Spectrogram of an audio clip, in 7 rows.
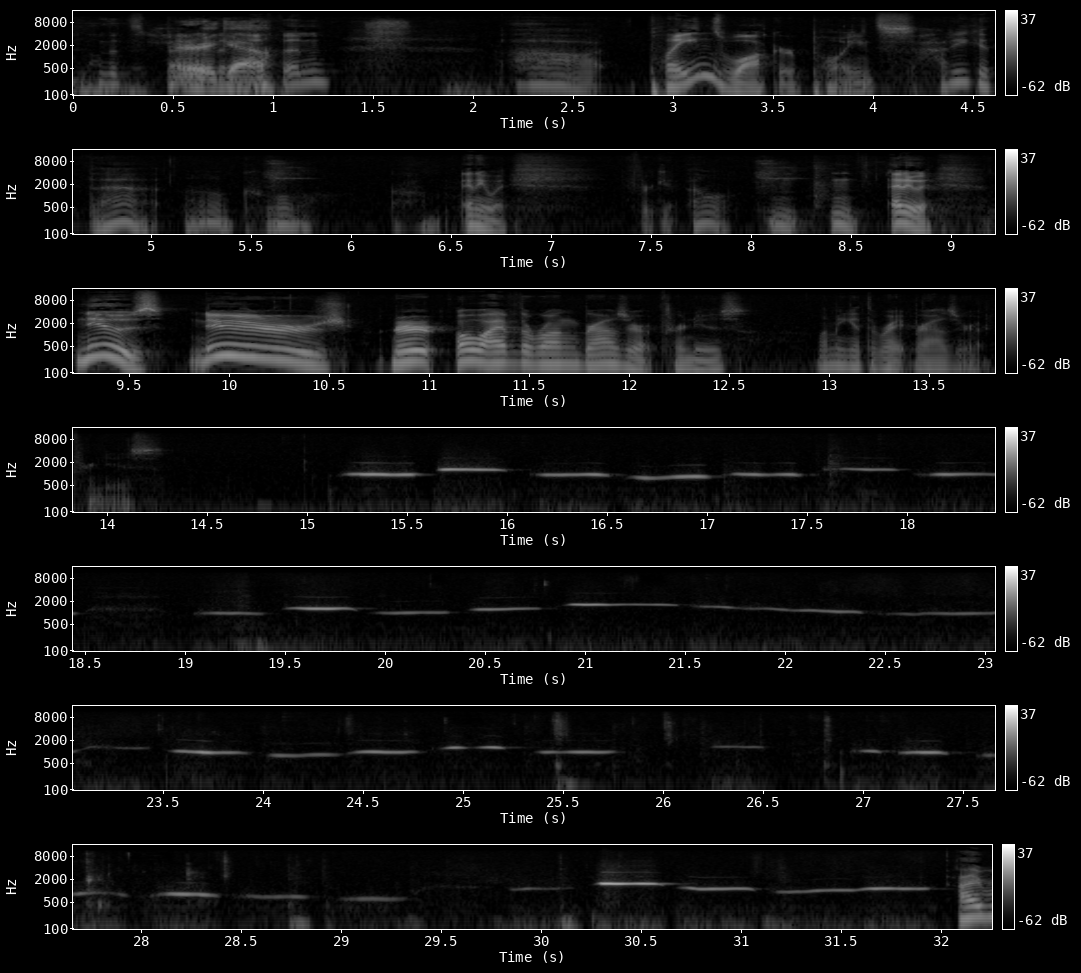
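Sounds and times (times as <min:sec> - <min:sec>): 
soft low thumps: 0:00.0 - 0:00.5, 0:15.2 - 0:18.4, 0:19.1 - 0:32.0
speech: 0:00.1 - 0:14.3
person whistling quiz show countdown music: 0:15.2 - 0:18.5, 0:19.1 - 0:32.1
rustling: 0:19.1 - 0:32.0.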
